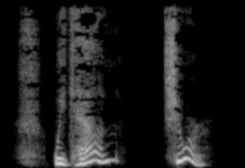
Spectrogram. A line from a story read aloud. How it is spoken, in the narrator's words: Mimi answered, looking a little nervously at Neil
